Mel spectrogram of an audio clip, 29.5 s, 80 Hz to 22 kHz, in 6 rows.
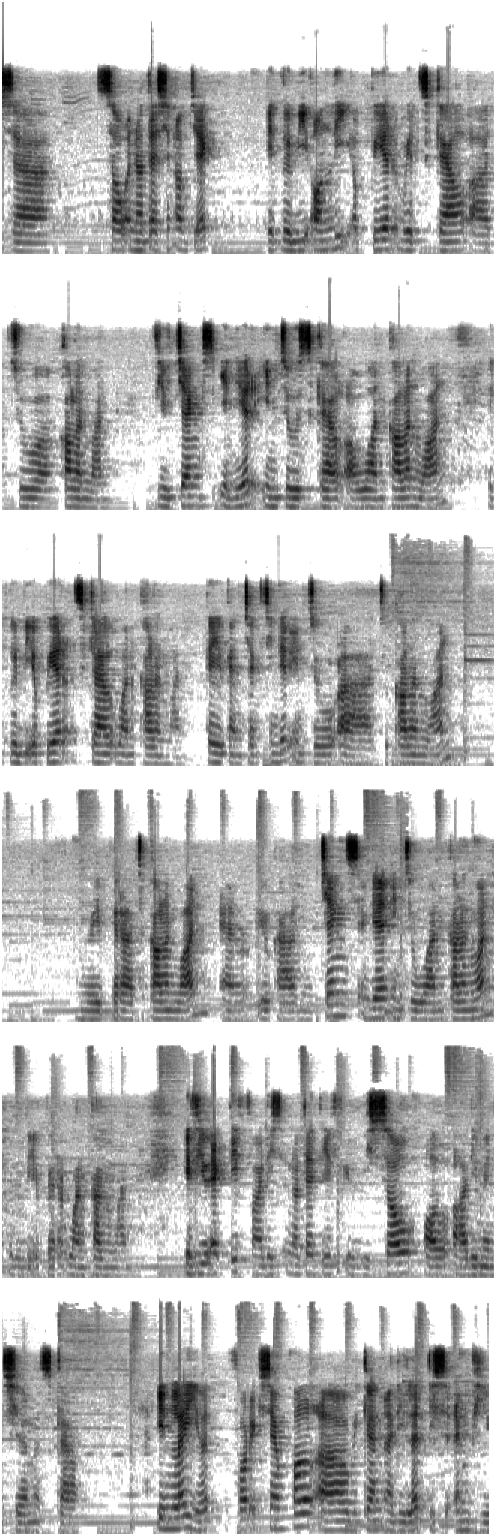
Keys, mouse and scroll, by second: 2.3 click, 7.4 click, 9.3 click, 13.8 click, 15.3 click, 18.0 click, 23.6 click, 27.4 click, 28.3-28.7 scroll down 1, 29.0 click.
